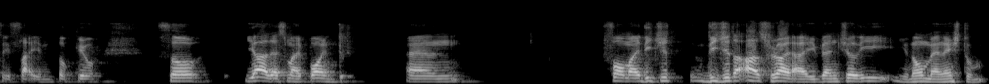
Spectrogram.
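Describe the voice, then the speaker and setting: A young man with a Malaysian accent and Chinese as his first language gives an informal talk to students as a guest speaker, in a halting, colloquial way that often repeats phrases. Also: mid-range voice. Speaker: guest speaker, photographer and digital artist. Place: online virtual session. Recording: muffled, lo-fi online call audio.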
